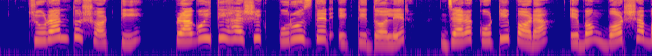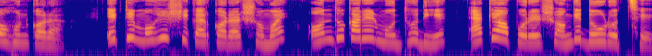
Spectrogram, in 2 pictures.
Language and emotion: Bengali, neutral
